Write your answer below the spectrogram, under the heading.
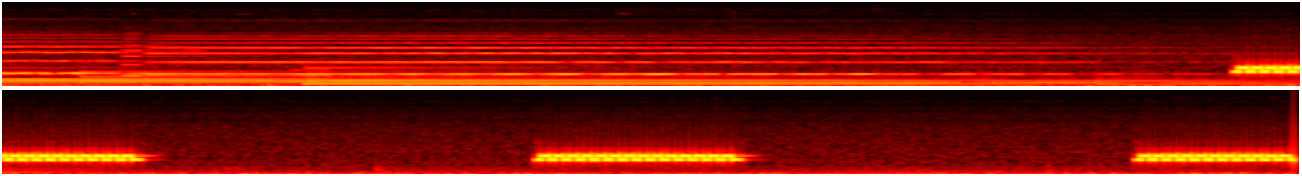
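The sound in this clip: A home landline telephone rings in three evenly spaced bursts of steady, mid-pitched electronic tone, separated by quiet gaps. Sustained, fading musical tones come before the rings, and the last burst is cut off.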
